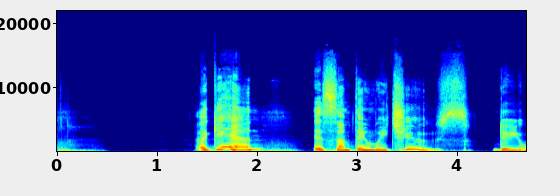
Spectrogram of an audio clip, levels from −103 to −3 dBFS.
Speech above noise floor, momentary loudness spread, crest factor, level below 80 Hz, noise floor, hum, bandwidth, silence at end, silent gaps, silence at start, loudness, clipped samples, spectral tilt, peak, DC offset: over 62 dB; 15 LU; 18 dB; -80 dBFS; under -90 dBFS; none; 13.5 kHz; 0 s; none; 0 s; -29 LUFS; under 0.1%; -4 dB/octave; -12 dBFS; under 0.1%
